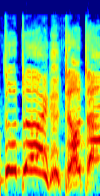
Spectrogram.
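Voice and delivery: high, frantic shrieked plea; re-enacted desperate cry; imitated panicked screaming. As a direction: scream it as if begging a child to hold on. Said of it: "Like, I'm screaming".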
